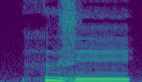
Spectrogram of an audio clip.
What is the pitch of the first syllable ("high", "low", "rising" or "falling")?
falling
